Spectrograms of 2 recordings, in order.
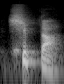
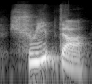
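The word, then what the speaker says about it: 쉽다: It's not sweep, that would be very difficult to say. It's just pronounced as shipta. So saying the word to be easy is actually quite easy. Shipta. They don't say shweepta or something weird like that.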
